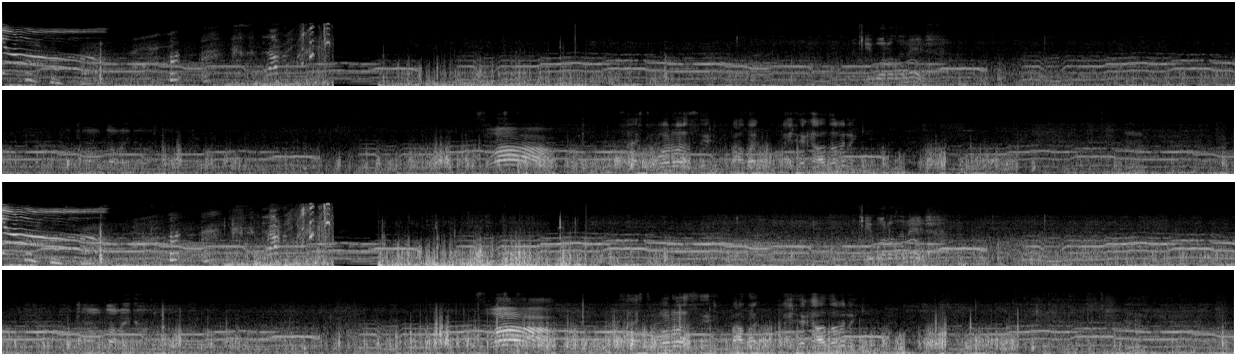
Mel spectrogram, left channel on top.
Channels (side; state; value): left; quieter; 7.1 dB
